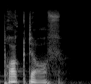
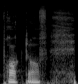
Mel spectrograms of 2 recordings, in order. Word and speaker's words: Brokdorf: Ja, der Ort heißt übrigens Brokdorf. – Brokdorf, oh Gott. – Ja, ich weiß, wenn nicht norddeutsche Menschen Orte aus dem Norden aussprechen, das ist ein bisschen schwierig, aber es heißt Brokdorf.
